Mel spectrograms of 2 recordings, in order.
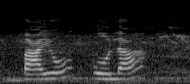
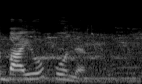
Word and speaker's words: bipolar: अब हमारा second word है बायोपोलर या बायोपोलर। ये दोनों भी सही प्रोनाउंसिएशन है, हम इसे कह सकते हैं।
